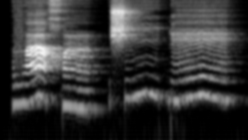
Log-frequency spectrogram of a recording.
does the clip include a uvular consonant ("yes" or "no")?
yes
